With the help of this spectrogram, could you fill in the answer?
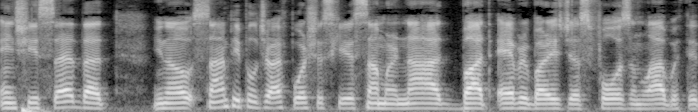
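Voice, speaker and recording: A man's monotone, flat voice in a very clean recording with a silent background. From Crimea, Ukraine. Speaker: social media specialist. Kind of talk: casual chat. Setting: studio.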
